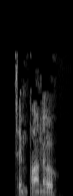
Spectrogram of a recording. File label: "timpano", English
